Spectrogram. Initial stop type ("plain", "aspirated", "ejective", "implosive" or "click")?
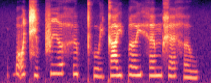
implosive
